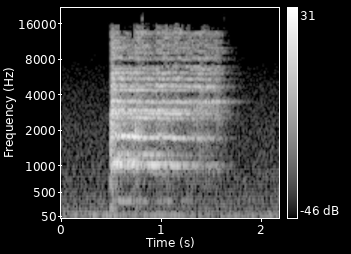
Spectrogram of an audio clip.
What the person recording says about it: I'm also going to drop it on the floor because it is metal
